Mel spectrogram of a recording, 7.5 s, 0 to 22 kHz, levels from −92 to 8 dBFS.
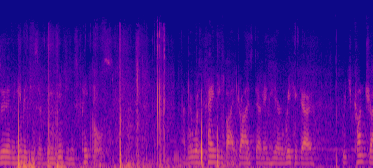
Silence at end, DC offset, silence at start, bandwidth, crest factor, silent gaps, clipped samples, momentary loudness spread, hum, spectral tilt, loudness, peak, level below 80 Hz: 0 s; under 0.1%; 0 s; 13.5 kHz; 32 dB; none; under 0.1%; 18 LU; none; -7 dB/octave; -36 LUFS; -4 dBFS; -42 dBFS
